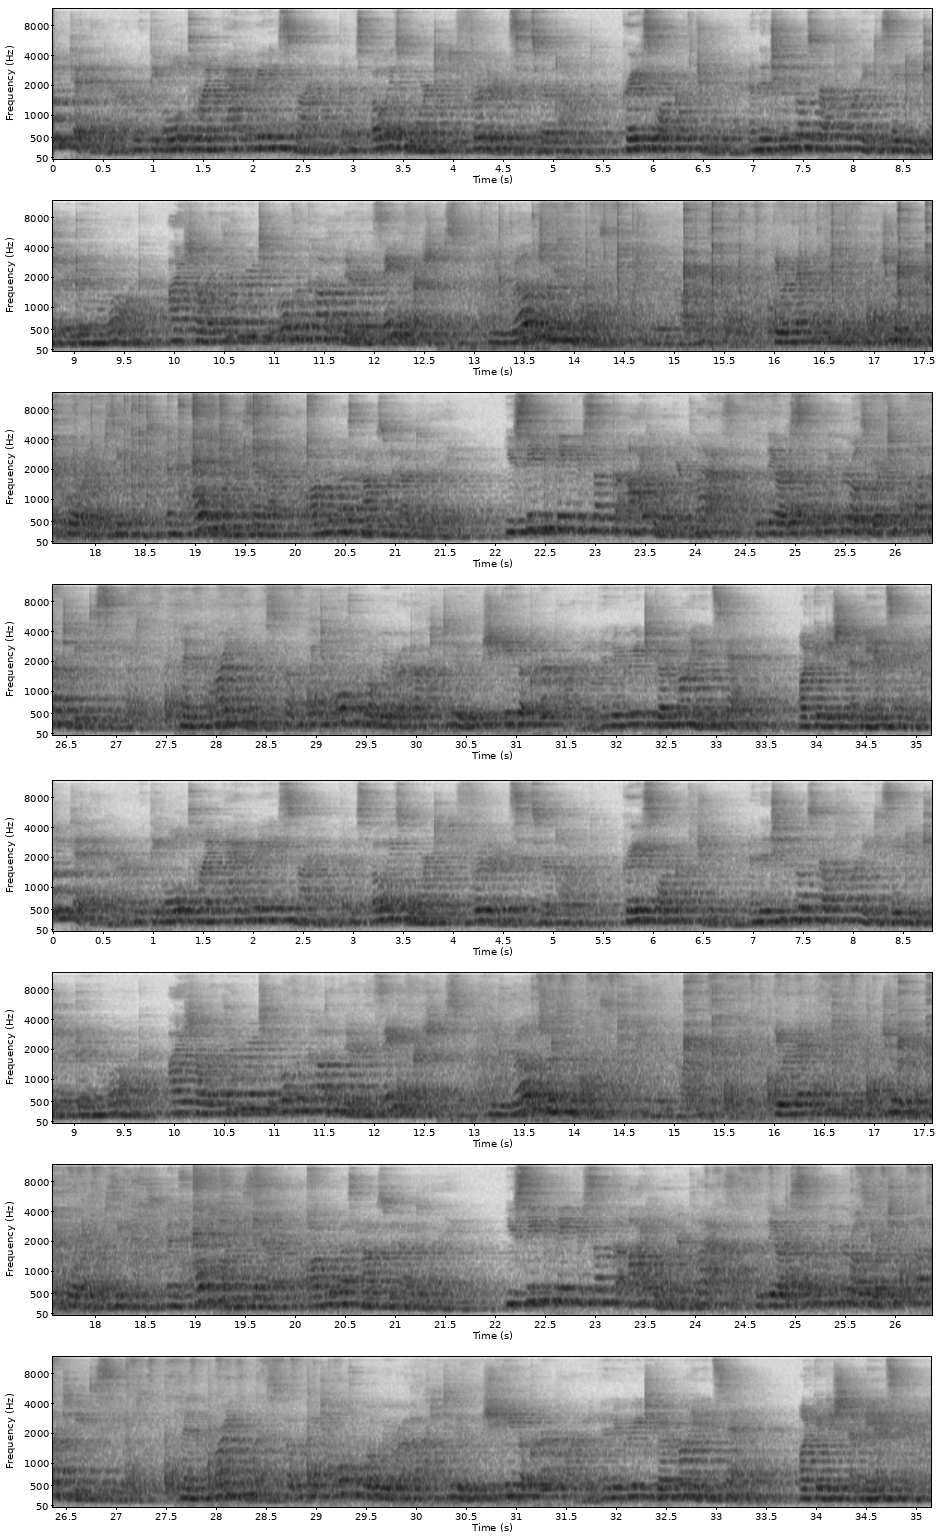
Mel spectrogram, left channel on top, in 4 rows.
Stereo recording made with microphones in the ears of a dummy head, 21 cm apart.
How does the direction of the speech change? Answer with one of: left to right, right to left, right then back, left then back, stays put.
stays put.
